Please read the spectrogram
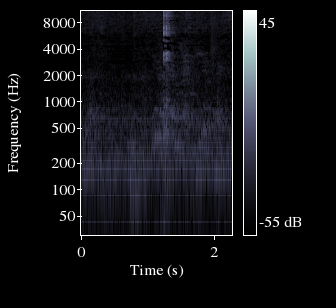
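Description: A hand working dry flour in a stainless steel bowl, with a faint rubbing sound. A little over a second in there is a single short, bright clink as the bangles on the wrist knock against the steel bowl.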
